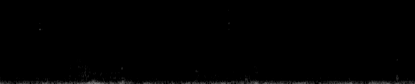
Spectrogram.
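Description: About four faint computer mouse clicks while a curve point is dragged, over a low steady electrical hum.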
